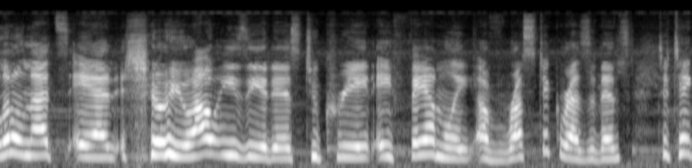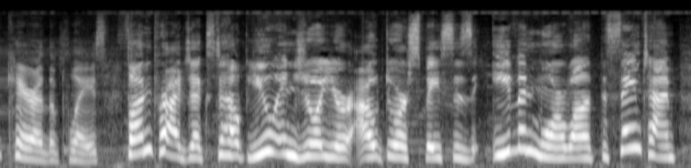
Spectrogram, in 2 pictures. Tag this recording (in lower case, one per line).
speech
